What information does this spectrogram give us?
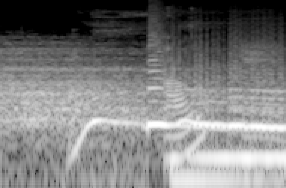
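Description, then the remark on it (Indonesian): A wolf howl sound effect rises in pitch and then holds a long, steady note, joined halfway through by a deep rumbling drone. No one speaks. “Tiba-tiba ada serigala”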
